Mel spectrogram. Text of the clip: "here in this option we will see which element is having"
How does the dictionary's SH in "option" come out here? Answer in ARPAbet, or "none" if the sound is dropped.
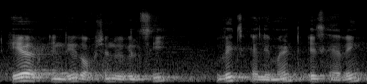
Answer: SH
